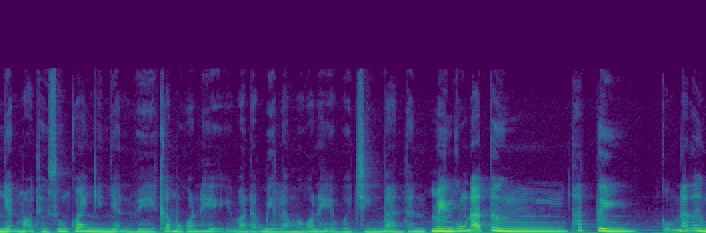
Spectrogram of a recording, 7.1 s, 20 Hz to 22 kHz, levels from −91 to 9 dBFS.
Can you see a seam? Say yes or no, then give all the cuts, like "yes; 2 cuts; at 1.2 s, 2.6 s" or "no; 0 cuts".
yes; 1 cut; at 4.2 s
